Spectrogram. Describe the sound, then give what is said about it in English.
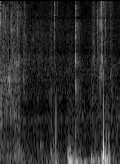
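A sink faucet runs with a steady wash of water, broken by louder splashing bursts in the second half as the stream hits the basin. No voices. “We're gonna listen to the sink.”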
